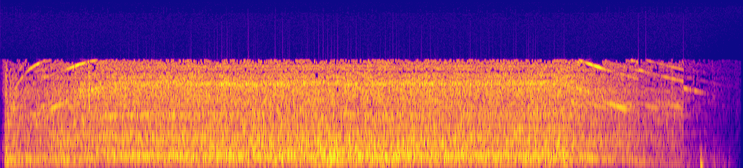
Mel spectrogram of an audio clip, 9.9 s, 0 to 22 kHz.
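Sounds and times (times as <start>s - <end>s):
household vacuum cleaner running: 0.0s - 9.8s.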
